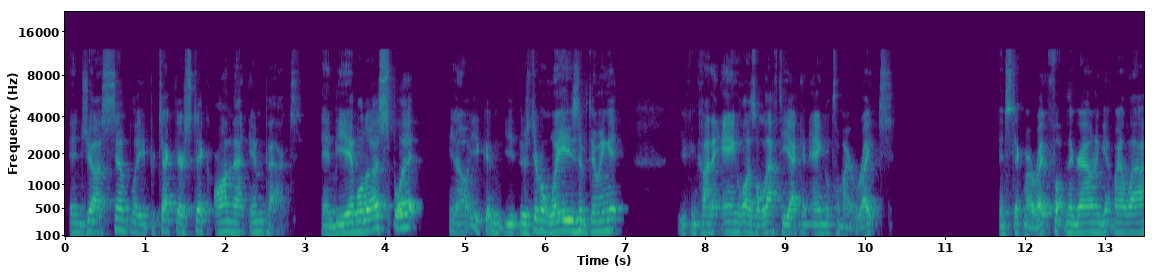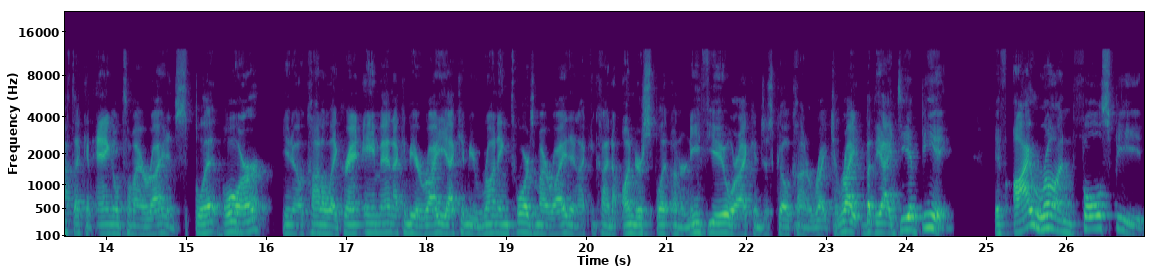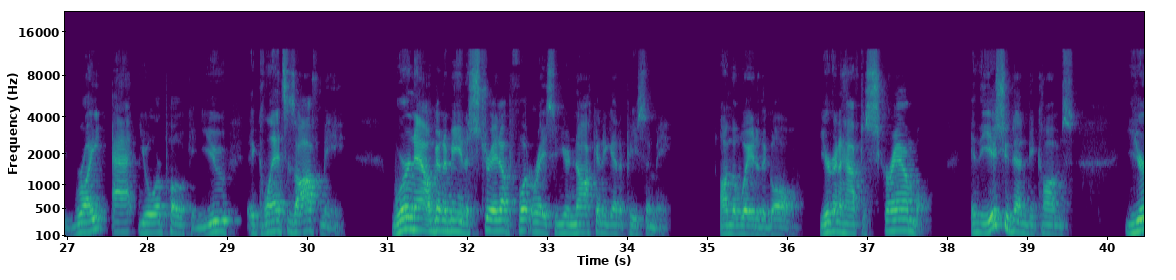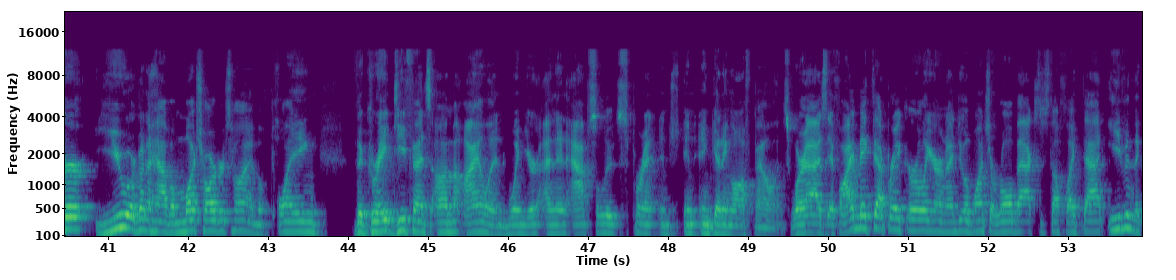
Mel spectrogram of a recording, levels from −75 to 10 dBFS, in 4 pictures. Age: 40-59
